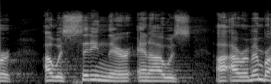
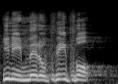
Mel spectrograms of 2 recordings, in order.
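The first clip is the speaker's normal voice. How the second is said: loud, high rousing preacher climax; full-force preaching; 5 semitones higher, 4 dB louder than usual. Acted. Preacher rallying the church about middle people, loud and rousing. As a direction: drive it home to the congregation.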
